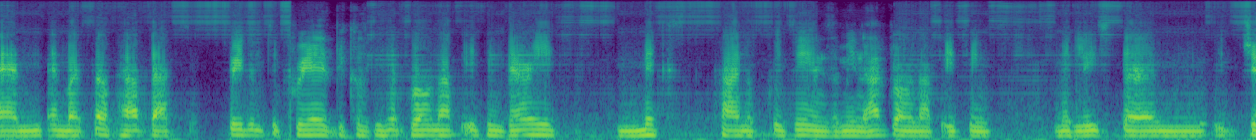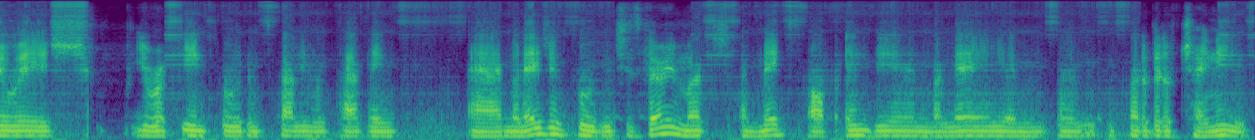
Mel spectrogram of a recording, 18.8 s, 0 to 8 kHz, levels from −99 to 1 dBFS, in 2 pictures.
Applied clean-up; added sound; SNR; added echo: neural separator model SepFormer DNS4.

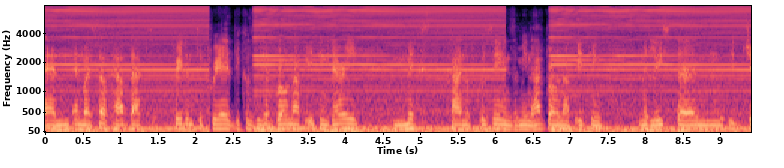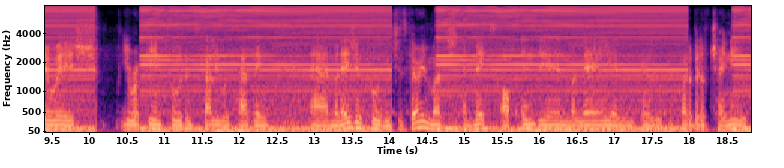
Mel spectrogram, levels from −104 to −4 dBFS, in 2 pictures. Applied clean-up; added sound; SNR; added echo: none; Domestic sounds, home sounds; 0 dB; reverberation time 0.4 s.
